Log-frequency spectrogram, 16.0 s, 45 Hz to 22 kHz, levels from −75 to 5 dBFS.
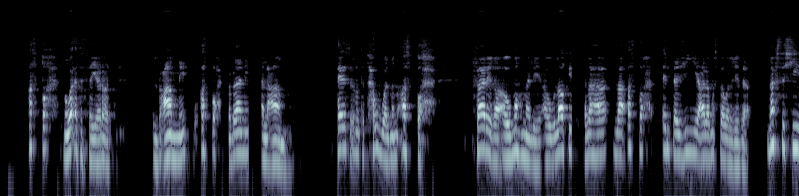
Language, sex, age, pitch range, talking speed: Arabic, male, 30-49, 150-190 Hz, 100 wpm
